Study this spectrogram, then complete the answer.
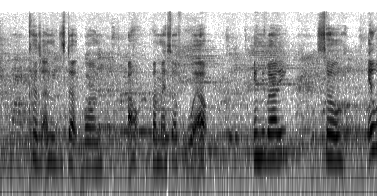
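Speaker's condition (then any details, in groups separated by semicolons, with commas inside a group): Speech impairment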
